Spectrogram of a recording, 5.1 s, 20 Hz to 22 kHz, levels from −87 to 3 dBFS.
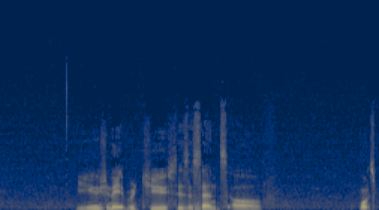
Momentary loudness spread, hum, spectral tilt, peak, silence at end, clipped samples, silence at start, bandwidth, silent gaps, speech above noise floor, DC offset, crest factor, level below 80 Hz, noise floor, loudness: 10 LU; none; -5 dB/octave; -14 dBFS; 0.05 s; under 0.1%; 1.05 s; 16.5 kHz; none; 29 dB; under 0.1%; 24 dB; -82 dBFS; -64 dBFS; -36 LUFS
